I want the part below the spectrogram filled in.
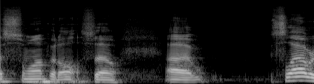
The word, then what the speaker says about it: Slough: So, Americans apparently say it, Slough. The Slough of Despond, where the Brits say the Slough of Despond, which is what I've been calling it.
